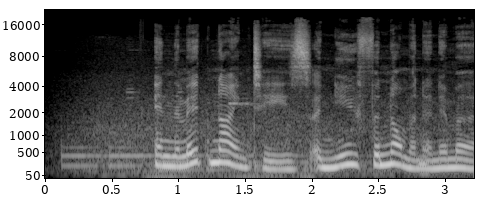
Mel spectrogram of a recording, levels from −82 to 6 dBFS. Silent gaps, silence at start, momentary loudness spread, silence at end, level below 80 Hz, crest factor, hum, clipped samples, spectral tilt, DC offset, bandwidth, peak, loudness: none; 0.1 s; 17 LU; 0 s; -46 dBFS; 14 dB; none; under 0.1%; -5 dB/octave; under 0.1%; 19 kHz; -4 dBFS; -18 LUFS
